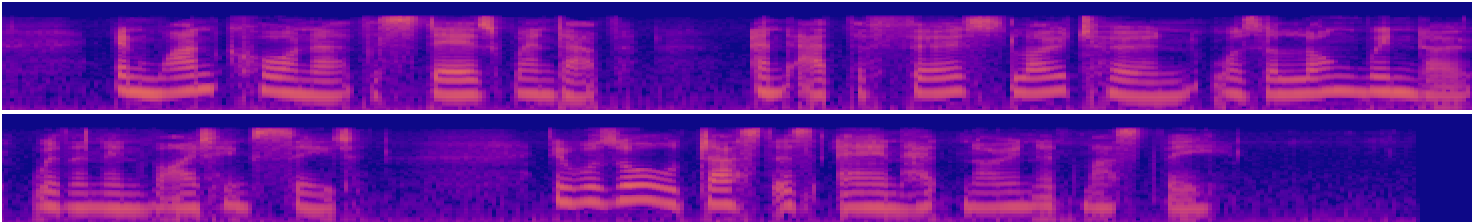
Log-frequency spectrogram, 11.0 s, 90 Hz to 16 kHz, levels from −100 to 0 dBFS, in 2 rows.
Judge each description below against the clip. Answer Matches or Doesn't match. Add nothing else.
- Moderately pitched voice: Doesn't match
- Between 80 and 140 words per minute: Doesn't match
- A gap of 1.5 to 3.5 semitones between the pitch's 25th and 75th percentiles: Matches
